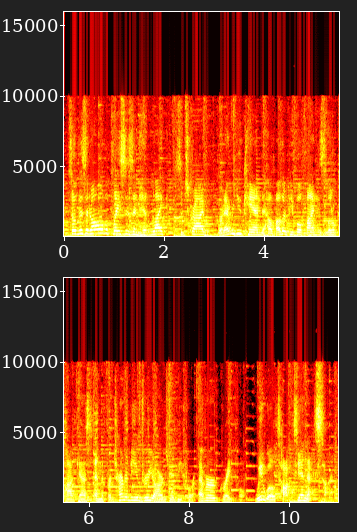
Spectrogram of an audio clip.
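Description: A man co-hosting a casual podcast, talking in a playfully wordy, mock-formal way. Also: sits high. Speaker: podcast co-host. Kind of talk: casual podcast talk between brothers.

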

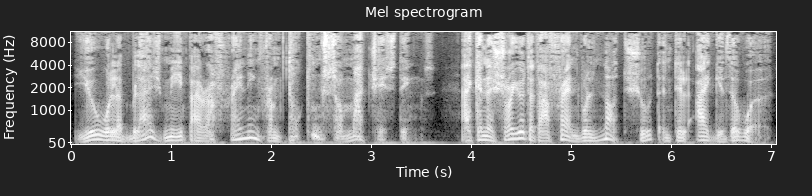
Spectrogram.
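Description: Fussy polite detective, very animated, mocking, mystery audiobook. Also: male voice, lowish voice, normal speed, vocal fry, breathy edge, no room sound, studio quality, heavily acted. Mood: mild reproof. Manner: courteous, mildly reproving, theatrical. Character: theatrical, shrewd male foreign detective, courteous and mocking.

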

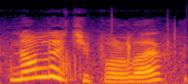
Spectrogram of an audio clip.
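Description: A woman's voice: high voice, background noise. A woman in her thirties chatting casually and with giggles into a handheld camera while walking outdoors. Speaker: vlogger. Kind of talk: casual outdoor vlog chat. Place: outdoors on countryside footpaths. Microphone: handheld camera at arm's length.

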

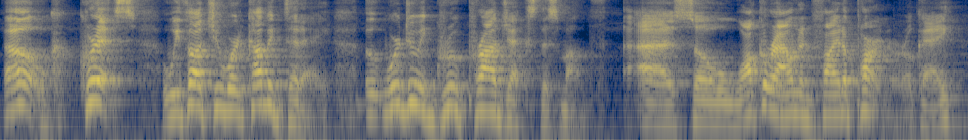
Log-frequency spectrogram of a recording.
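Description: A woman's voice: mid-range voice, big pitch swings, moderate pace, hardly any pauses, fairly bright tone. A woman voicing a timid, flustered female monster schoolteacher in a video game, hesitant and stammering nervously.

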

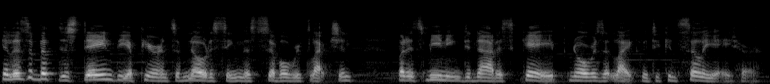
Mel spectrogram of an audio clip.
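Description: A woman's voice: fairly low pitch, brisk, gravelly, dark tone, slightly rough, faint music behind, rough recording. A woman narrating a literary audiobook from a script.

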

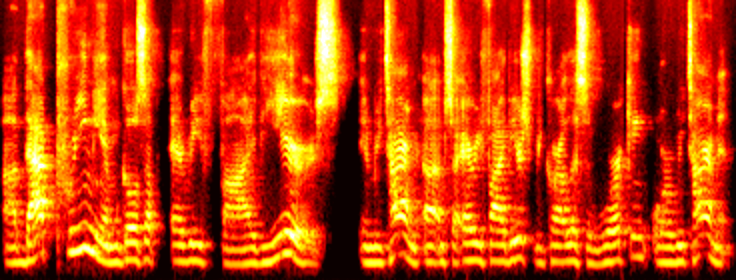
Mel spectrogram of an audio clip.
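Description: Man explaining, slightly high-pitched voice. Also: moderate pace, hardly any pauses, a little mellow. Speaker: financial advisor guest answering questions. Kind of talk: webinar question-and-answer. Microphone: video call.

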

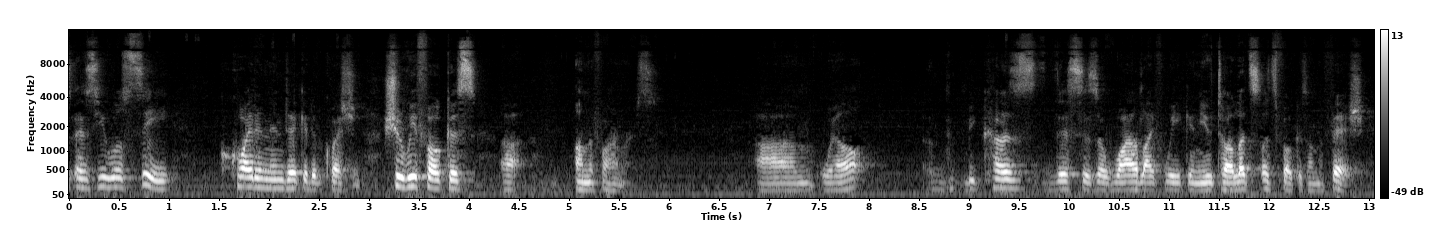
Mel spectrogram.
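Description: An older man gives a keynote talk in a lecture hall, pointing at slides as he goes. His pitch sits in a middle register, and he talks haltingly, full of restarts and fillers. A faint hiss of noise runs under his voice. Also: a little mellow. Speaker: keynote speaker.

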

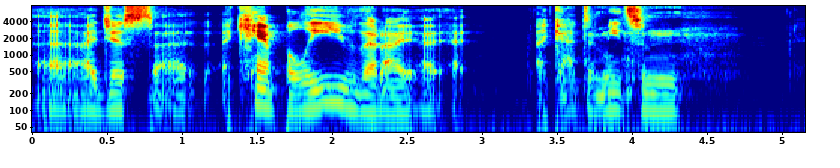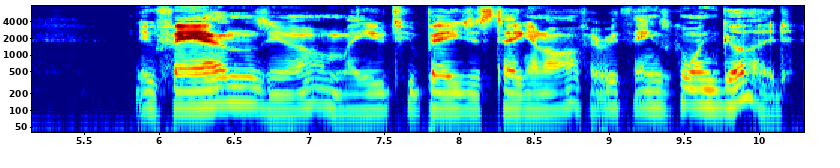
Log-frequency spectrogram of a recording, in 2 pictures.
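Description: Man playing a meek, stammering, gravelly-voiced man. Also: lowish voice, measured pace, pushed and bright, heavily acted. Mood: defensive. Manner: hesitant, stammering, defensive. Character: meek, wounded man arguing with his own reflection.

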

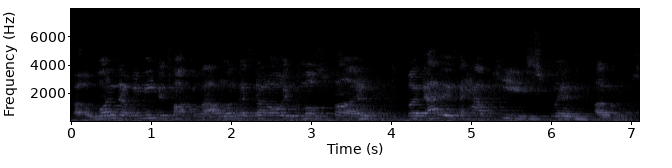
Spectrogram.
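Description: A man's voice: high voice, fairly even intonation, unhurried, a little hiss or hum. A middle-aged man preaching a sermon to his congregation, speaking earnestly and addressing them directly, with frequent restarts. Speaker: pastor. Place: large church auditorium with a seated congregation. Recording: echoey, muffled hall audio from a distance.

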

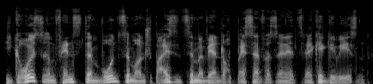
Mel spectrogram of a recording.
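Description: A man voicing a coolly assured, incisive gentleman detective in an audiobook, emphatic and courteous. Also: deep voice, quick pace, dry recording, clean studio sound. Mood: cool, probing.

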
